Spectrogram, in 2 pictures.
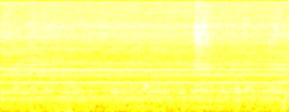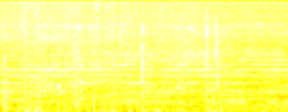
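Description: A steady, even whine with a buzzy edge holds over a rushing background, pointing to a worn electric fuel pump.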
